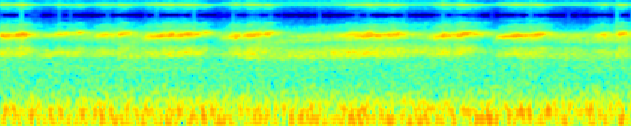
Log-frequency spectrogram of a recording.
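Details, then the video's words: A multitude of frogs calls at night in a forest: dense overlapping croaking pulses in a high, rasping band, swelling in bursts roughly every half second, with a steady faint hiss underneath. "Forest Ambiance With Frogs Ext Night, Multitude Of Frogs"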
